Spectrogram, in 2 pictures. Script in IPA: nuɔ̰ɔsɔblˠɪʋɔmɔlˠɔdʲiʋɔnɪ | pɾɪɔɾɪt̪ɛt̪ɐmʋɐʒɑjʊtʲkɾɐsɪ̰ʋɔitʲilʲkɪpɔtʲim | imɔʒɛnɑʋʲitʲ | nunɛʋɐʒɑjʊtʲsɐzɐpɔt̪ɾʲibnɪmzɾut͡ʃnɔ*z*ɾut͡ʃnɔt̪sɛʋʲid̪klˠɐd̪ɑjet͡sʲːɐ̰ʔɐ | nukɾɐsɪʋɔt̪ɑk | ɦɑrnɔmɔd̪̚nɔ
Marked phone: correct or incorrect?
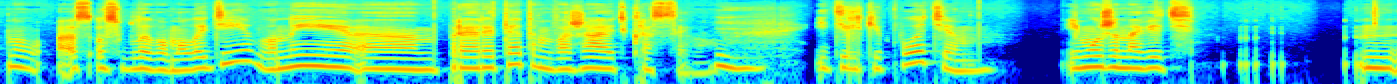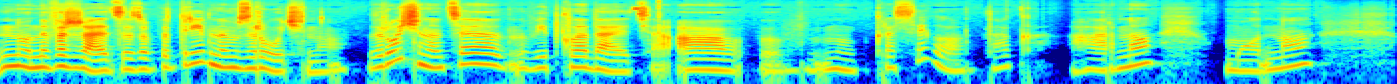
correct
